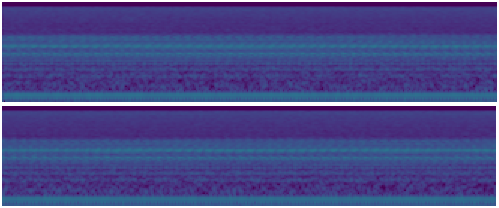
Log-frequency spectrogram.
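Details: PC case with a constant whirring drone with a rough, gritty edge that never changes pitch; something spinning inside is grinding, source unclear.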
